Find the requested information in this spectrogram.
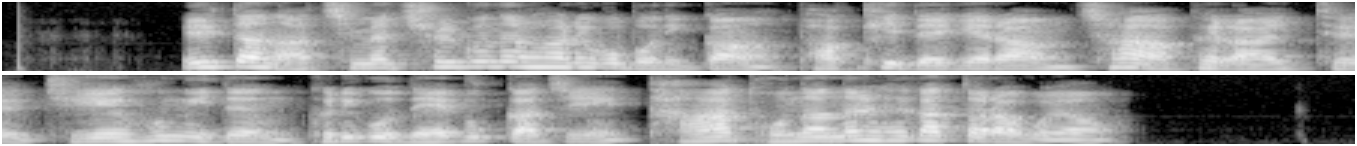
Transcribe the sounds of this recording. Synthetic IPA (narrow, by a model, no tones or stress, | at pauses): iɭt͈anat͡ɕʰime̞t͡ɕʰuɭɡɯnɯɭɦaɾjʌɡoboɲik͈apakʰine̞ɡe̞ɾaŋt͡ɕʰaapʰeɾaitʰɯtie̞ɸumidɯŋkɯɾiɡone̞buk͈ad͡ʑitatonanɯɭɦe̞ɡat̚t͈ʌɾaɡojo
